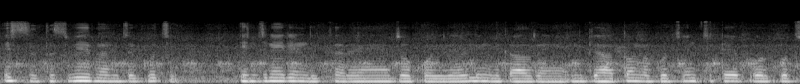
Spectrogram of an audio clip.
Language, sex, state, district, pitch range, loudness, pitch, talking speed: Hindi, male, Rajasthan, Bikaner, 140-150 Hz, -14 LUFS, 140 Hz, 180 wpm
